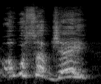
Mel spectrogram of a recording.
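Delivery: mock friendly greeting. Mocking fair-weather friends' greeting.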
